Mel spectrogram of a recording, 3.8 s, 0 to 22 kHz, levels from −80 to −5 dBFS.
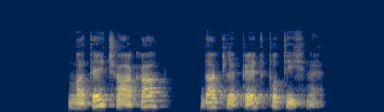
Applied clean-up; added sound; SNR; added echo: none; none; none; none.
